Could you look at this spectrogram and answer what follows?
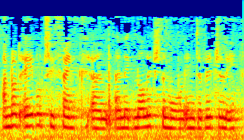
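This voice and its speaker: Mellow middle-aged woman lecturing in an echoey hall. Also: medium pitch, little pitch movement, fairly quick, highs cut off, a little hiss or hum. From Zambia. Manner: friendly, with light self-deprecating humor and many fillers. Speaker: scientist giving a public lecture. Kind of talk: academic lecture to a general audience. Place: lecture hall before an audience.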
